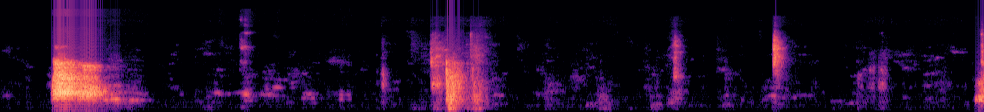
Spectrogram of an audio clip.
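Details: Five-week-old Cavalier King Charles Spaniel puppies in Daisy's indoor puppy pen give one loud, sharp bark near the start, then a second short yap a few seconds later, followed by faint scattered squeaks in an otherwise quiet room.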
